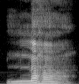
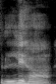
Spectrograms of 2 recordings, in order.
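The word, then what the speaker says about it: لها: the Raja T whereas if you join it with me to a pronoun you will say la la ha not Li ha and this is just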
